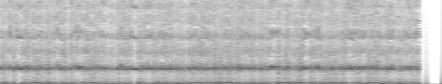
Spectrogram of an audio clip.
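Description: Loud, digitally distorted edit audio: a steady drone with a held high tone over a heavy low rumble, unchanging throughout.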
